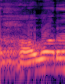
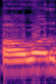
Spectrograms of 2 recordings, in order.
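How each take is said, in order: First: The word starts with an audible h sound. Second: The word starts with a vowel, no h sound. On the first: The speaker calls it wrong. "हावर नहीं करेंगे" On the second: The speaker calls it right. "इसका pronunciation हम अवर करेंगे"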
